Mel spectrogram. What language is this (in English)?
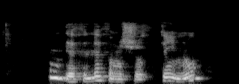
Kabyle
